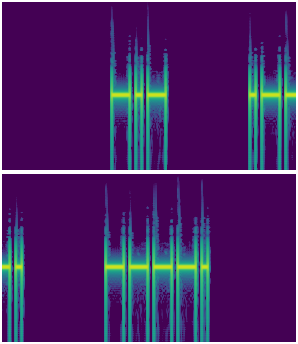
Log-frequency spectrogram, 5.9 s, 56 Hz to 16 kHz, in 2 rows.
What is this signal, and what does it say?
Morse code, heard as a keyed tone, about 20 wpm, spaced as for 8 wpm, 700 Hz. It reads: KP9
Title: 205 Lesson 33e - Letter j - Three Characters 20wpm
